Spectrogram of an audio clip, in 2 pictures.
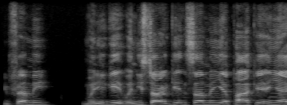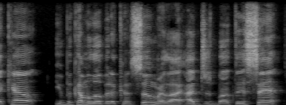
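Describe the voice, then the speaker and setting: A man's voice: sits high, quick pace. A man streaming and reacting to a video, talking in a loose, rambling, slang-heavy casual way. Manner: slangy, loose and rambling, lots of "you feel me". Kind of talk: casual chat.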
